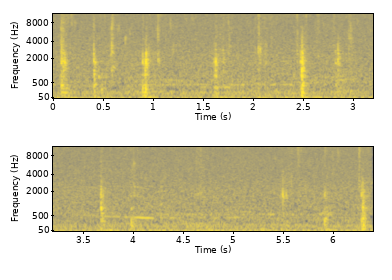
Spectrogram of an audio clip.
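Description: A hand kneading sliced raw beef in a sticky marinade of egg and starch on a ceramic plate. It makes faint, irregular wet clicks and squelches, one or two a second.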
